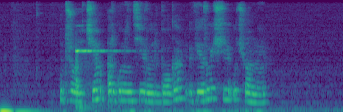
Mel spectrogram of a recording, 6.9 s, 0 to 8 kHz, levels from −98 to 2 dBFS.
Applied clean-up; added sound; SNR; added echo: none; Piano; 7 dB; reverberation time 0.2 s.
